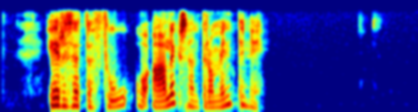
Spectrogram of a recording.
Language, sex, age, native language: Icelandic, female, 40-49, Icelandic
